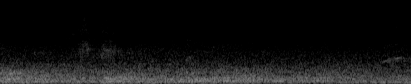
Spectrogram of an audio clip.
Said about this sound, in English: Listen to the thunder of an aeroplane, of a jet, without any resistance.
